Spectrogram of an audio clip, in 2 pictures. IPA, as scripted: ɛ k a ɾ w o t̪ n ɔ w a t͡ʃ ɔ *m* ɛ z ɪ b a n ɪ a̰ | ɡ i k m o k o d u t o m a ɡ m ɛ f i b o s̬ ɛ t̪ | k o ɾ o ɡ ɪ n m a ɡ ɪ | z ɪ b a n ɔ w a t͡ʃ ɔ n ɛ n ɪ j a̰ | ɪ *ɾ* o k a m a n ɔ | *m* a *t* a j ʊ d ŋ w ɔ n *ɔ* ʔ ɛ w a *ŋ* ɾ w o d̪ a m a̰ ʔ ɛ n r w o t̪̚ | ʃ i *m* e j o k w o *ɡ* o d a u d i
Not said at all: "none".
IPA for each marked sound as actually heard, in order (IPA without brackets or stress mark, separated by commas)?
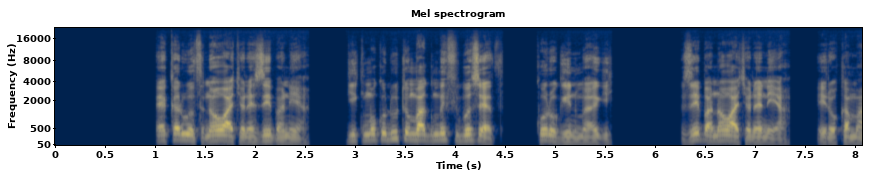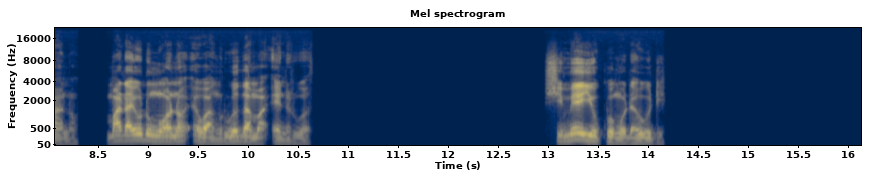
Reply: n, ɾ, m, d, ɔ, ŋ, m, ŋ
